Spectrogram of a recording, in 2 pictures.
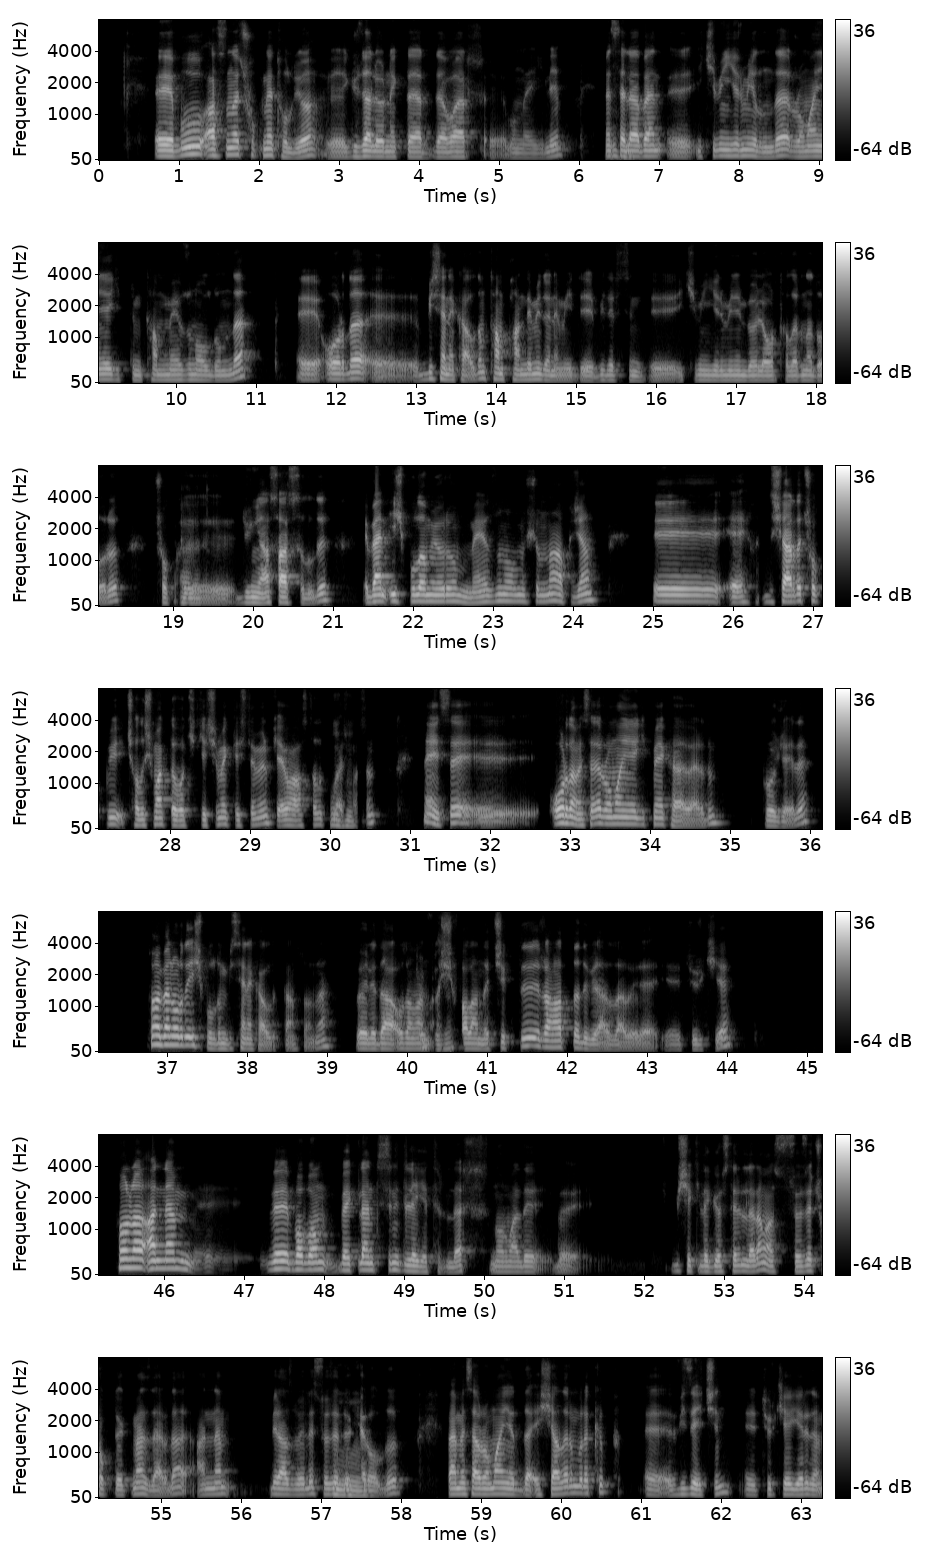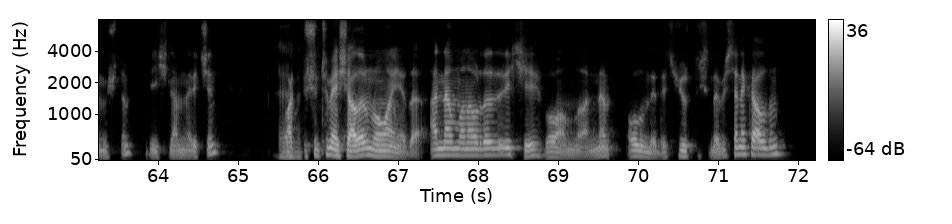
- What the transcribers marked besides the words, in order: tapping
- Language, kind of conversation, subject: Turkish, podcast, Aile beklentileri seçimlerini sence nasıl etkiler?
